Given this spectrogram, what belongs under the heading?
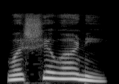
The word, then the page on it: ವಶ್ಯವಾಣಿ: kannada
